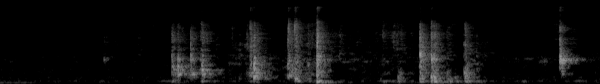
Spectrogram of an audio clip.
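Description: A quick, irregular run of clicks and knocks from kitchen utensils being handled at a gas stove, starting about a second and a half in, with one last knock near the end.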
